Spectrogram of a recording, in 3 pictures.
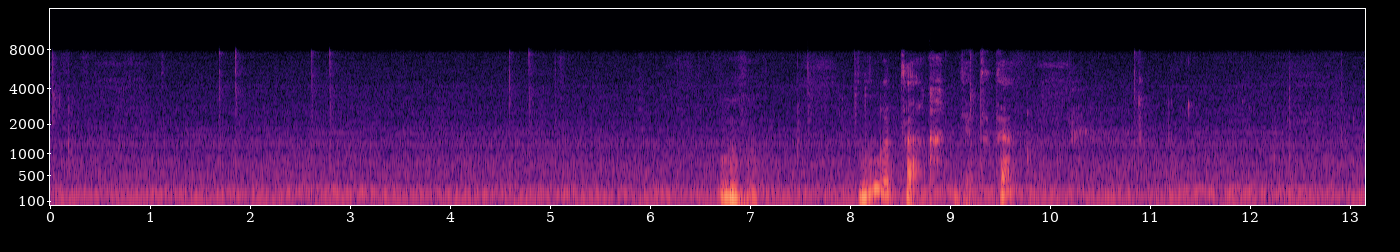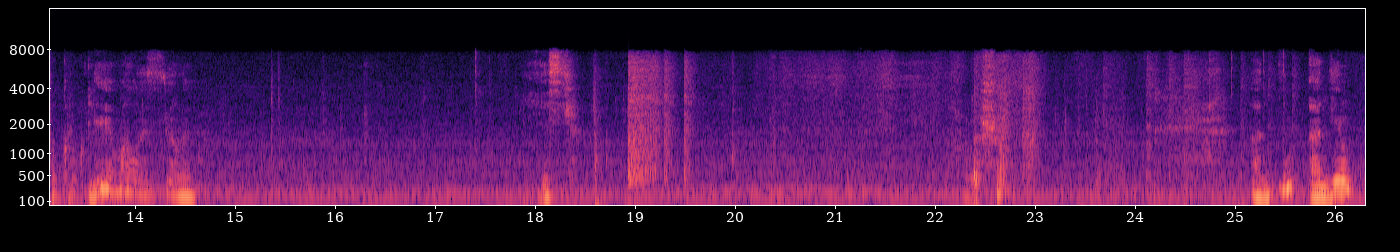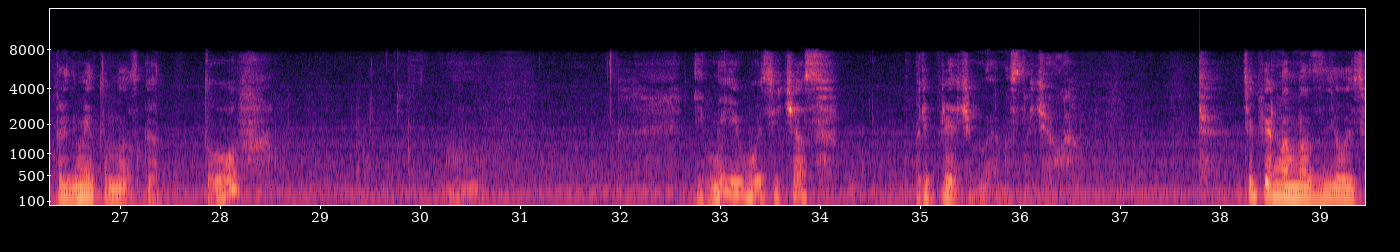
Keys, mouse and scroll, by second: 1.7-3.2 drag, 4.6 click, 5.4 scroll down 2, 6.1-7.6 scroll up 1, 7.6-10.6 middle drag, 10.8-13.8 drag, 18.1 click, 25.3 click, 26.8-29.8 middle drag, 33.0-36.0 middle drag.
